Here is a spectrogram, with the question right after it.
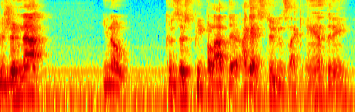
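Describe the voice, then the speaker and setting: Audible room echo surrounds a man talking at medium pitch with lively intonation. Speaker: podcast co-host and jiu-jitsu school owner. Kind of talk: casual chat.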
